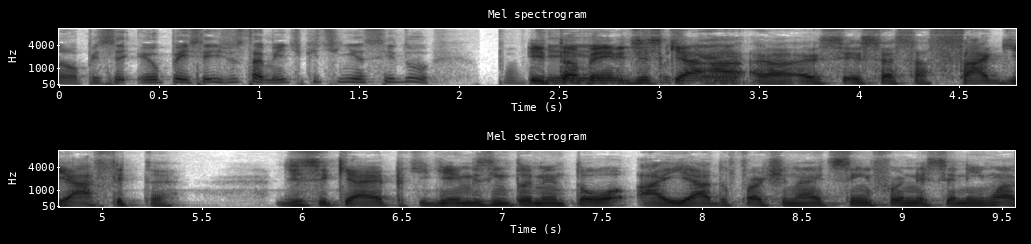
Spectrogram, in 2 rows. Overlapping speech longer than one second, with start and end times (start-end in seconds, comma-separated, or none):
2.3-3.6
